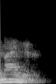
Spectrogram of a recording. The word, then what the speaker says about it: neither: Remember, this is word sometimes can be pronounced as neither and neither. British and America don't care, but both of them accepted.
